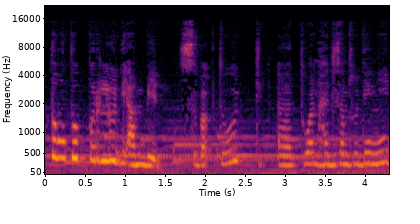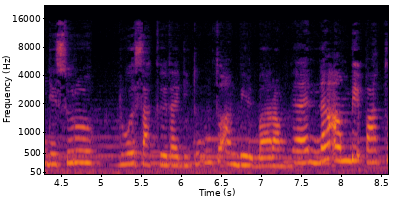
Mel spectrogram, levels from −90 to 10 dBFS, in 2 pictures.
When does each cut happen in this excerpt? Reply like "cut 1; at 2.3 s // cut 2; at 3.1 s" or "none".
cut 1; at 7.4 s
